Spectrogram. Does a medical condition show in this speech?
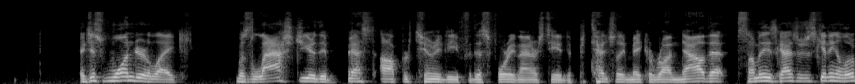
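No.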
